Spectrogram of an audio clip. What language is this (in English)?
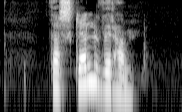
Icelandic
